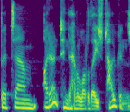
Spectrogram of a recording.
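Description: With an Australian accent, a man speaks at medium pitch and a moderate pace, his intonation lively, in a dry, close sound with no echo. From Australia, western Sydney. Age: 40s. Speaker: wakeboarding champion and business coach. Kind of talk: casual interview. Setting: remote podcast recording.

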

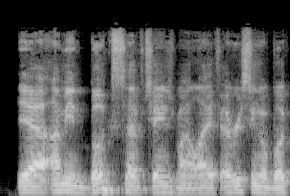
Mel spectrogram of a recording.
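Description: In a plain, everyday voice, a man speaks at a moderate pace. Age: 30s. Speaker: commercial real estate broker and coach. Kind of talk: interview conversation.

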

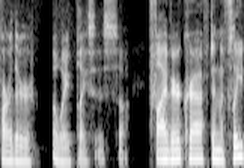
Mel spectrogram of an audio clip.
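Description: A man's plain, everyday voice with a Canadian accent, ordinary pitch variation and a moderate pace, on a very clean recording with a silent background and a dry, close sound with no echo. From Ontario, Canada. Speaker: air force pilot. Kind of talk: interview.

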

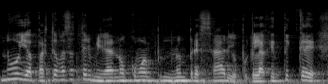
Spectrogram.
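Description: Fairly quick speech in a Mexican accent, with audible room echo and music in the background. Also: man. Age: 40s. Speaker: entrepreneur and podcast host. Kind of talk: casual interview.

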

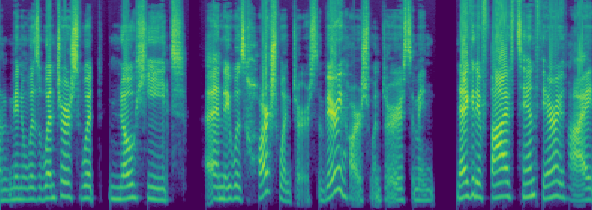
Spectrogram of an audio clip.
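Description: The voice has ordinary pitch variation and comes through a dry, close sound with no echo. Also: woman, fairly high pitch for a woman, fairly slow pace. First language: not English. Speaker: money coach and investor. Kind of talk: casual interview.

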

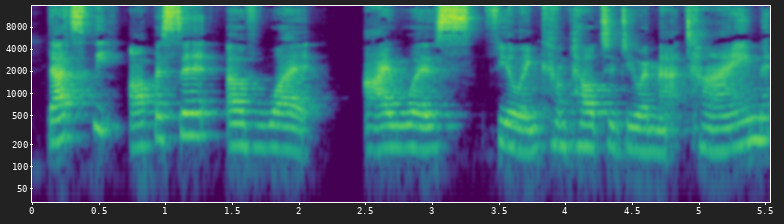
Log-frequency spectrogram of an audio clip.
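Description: In a room with audible echo, a woman speaks fairly slowly at medium pitch, her tone bright and sharp and her intonation fairly even. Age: 40s. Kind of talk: casual chat. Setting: remote call.

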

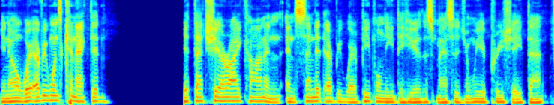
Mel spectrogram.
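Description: On a very clean recording with a silent background and a dry, close sound with no echo, a man talks at a fairly quick pace in a New York accent. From US Northeast, Brooklyn, New York City. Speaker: podcast host, Bible teacher. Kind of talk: religious discussion podcast; scripted outro. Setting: studio. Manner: animated.

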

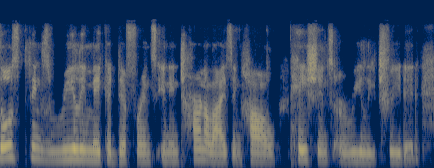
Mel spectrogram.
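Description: With an American accent, a woman speaks at a medium pitch and moderate pace, barely pausing. Her intonation is fairly even, and the sound is dry and close with no echo. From Jamaica, then Connecticut from about age 13. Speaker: nonprofit executive director. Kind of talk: interview. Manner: hesitant, many fillers.

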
